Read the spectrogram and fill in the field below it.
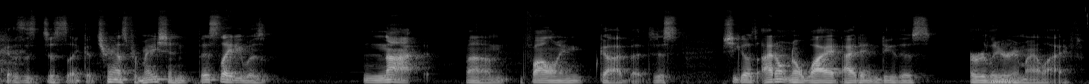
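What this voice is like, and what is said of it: Choked-up, emotional voice. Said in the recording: “I get choked up thinking about that right now”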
